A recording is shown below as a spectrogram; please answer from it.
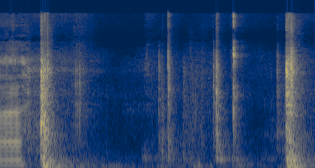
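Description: A car door being shut on an old Ford Capri. There is one heavy thunk about a third of a second in, then a few light clicks and knocks near the end.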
